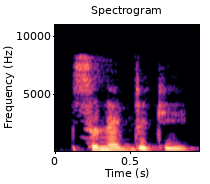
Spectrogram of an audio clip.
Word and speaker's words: synecdoche: Indian pronunciation of this word is Synecdoche. synecdoche. Synecdoche. In British English it is pronounced, Synecdoche. and in American English Synecdoche. synecdoche. Okay, so we will use Synecdoche.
